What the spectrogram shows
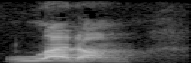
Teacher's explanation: Notice again, I take that H off of him, I drop the sound, and then I'm left with im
